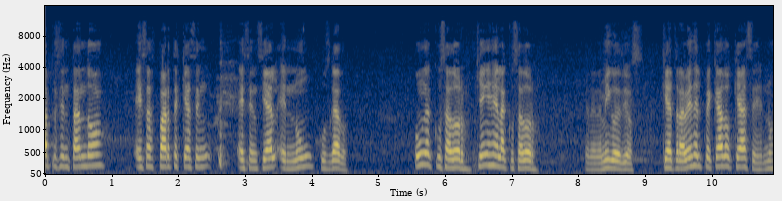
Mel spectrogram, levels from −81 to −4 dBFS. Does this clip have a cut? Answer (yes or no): yes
